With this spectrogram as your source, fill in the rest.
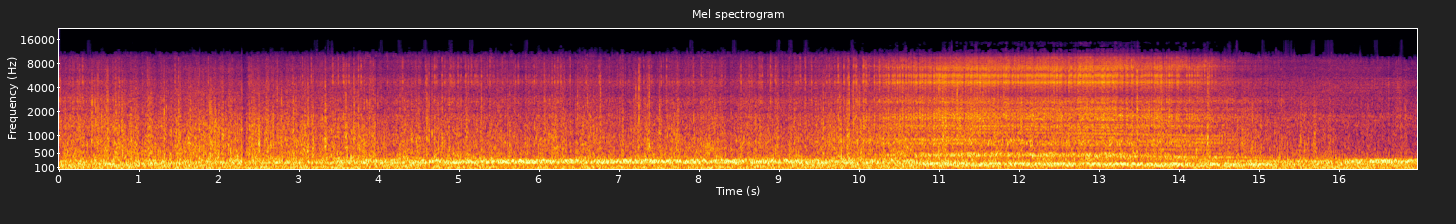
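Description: Wind rushes loudly past a moving rider.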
